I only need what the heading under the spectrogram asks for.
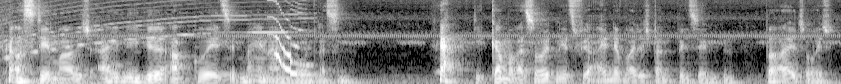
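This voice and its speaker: A man acts out a gruff grown-up who takes charge in a parody detective radio play. His voice is fairly low and confident, under loud music. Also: sing-song, moderate pace. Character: Cully, gruff take-charge adult ally of boy detectives. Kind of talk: parody detective audio drama acting.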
